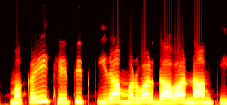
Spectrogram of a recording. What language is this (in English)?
Magahi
